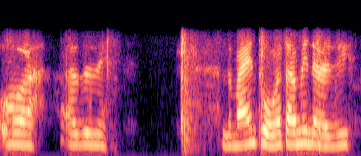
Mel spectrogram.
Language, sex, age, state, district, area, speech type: Manipuri, female, 18-30, Manipur, Kangpokpi, urban, conversation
